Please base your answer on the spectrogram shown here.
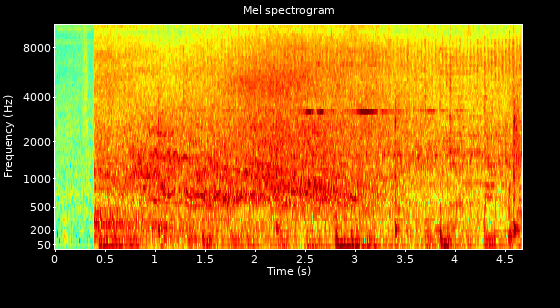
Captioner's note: tires screeching, brakes squealing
